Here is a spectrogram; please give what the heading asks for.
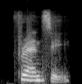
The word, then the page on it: frenzy: Indian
